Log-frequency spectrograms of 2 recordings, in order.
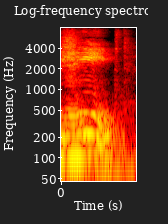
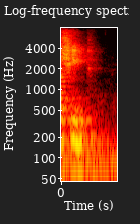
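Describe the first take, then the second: First: The vowel is drawn out long. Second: The vowel is said short and clipped. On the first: The speaker calls it right. "Tem que prolongar" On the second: The speaker calls it wrong. "a tendência é falar sheet"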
